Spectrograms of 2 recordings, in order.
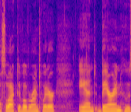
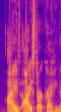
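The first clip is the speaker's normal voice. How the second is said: ordinary talk, nothing marked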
